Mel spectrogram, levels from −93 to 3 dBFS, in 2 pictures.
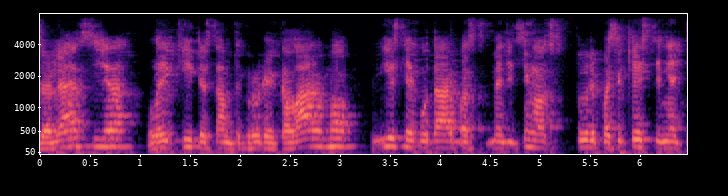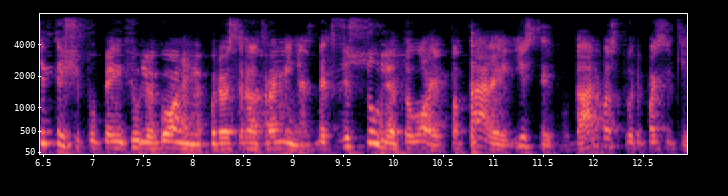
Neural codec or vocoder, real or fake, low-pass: codec, 44.1 kHz, 3.4 kbps, Pupu-Codec; fake; 7.2 kHz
